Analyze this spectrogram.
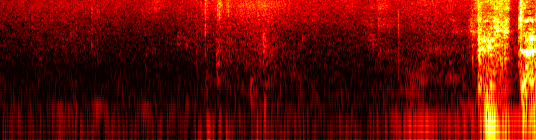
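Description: A middle-aged man speaks with amusement close by.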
